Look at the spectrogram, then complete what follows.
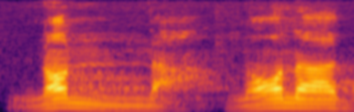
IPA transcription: ˈnɔnːa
